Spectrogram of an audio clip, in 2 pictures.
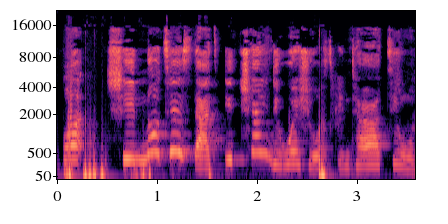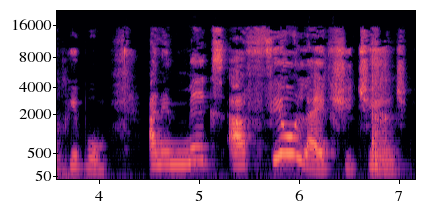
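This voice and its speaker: A woman narrating a folktale in an expressive, dramatic storytelling manner. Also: sits high, a little slow, husky, dry recording, poor audio.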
